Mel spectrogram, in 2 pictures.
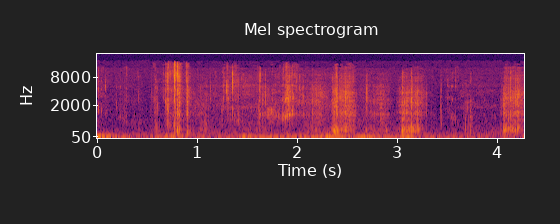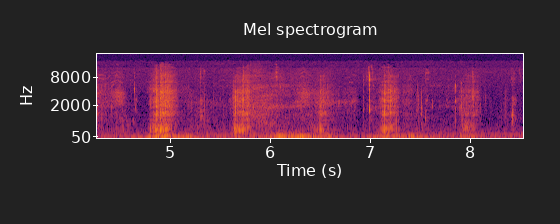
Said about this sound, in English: Well, let me play an example because they're taste testing peanut butter with pretzels. And of course, we get to hear them crunching on a pretzel.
